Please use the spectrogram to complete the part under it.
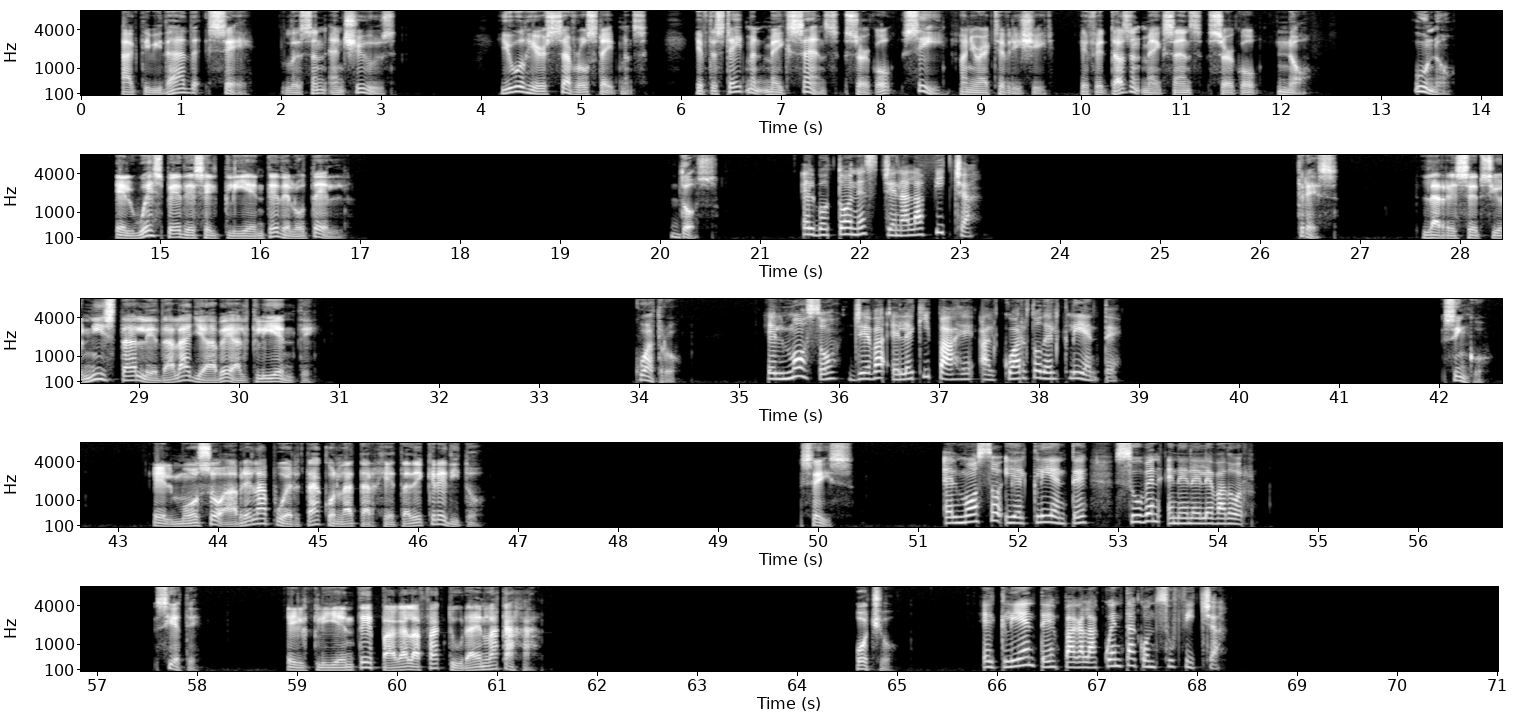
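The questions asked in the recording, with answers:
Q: El huésped es el cliente del hotel.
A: Sí

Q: El botón es llena la ficha.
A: No

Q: La recepcionista le da la llave al cliente.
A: Sí

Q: El mozo lleva el equipaje al cuarto del cliente.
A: Sí

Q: El mozo abre la puerta con la tarjeta de crédito.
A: No

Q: El mozo y el cliente suben en el elevador.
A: Sí

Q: El cliente paga la factura en la caja.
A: Sí

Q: El cliente paga la cuenta con su ficha.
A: No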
